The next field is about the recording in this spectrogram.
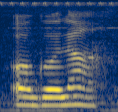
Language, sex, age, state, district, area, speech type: Hindi, female, 60+, Uttar Pradesh, Sonbhadra, rural, read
